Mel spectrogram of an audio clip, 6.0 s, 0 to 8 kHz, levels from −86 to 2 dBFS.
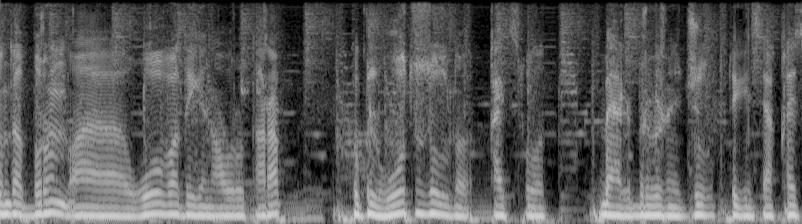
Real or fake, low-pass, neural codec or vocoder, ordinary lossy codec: real; none; none; none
